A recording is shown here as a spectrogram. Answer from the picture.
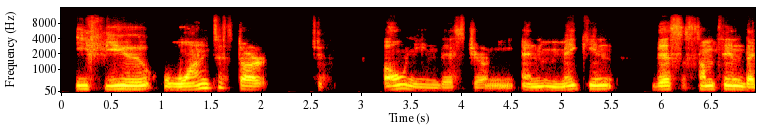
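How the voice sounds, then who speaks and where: With a Spanish accent, a man speaks in a dry, close sound with no echo. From Argentina. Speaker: designer and coder giving a talk. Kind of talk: conference presentation. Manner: animated, casual.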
